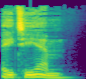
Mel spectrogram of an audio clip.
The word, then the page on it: atm: British English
